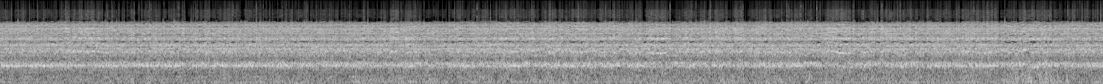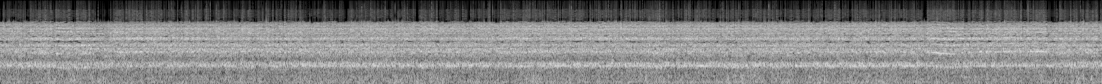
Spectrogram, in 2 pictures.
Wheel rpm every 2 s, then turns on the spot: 230, 240, 230, 230, 230, 230, 230, 230, 230, 230, 230.
none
